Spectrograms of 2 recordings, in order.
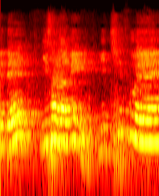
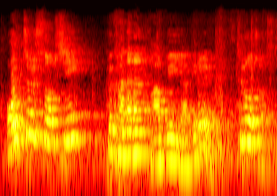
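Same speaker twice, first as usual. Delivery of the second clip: ordinary delivery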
